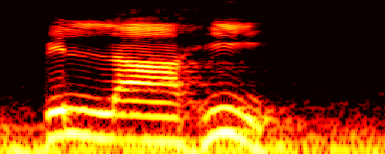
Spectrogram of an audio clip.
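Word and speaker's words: بِاللّٰهِ: more than two words, and if there is a letter alif in between this one, we do not pronounce this one. Okay, we directly pronounce this letter with this letter. So it became billahi.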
